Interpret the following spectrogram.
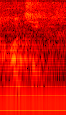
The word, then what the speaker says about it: rôti: Rôti. Même si tu as l'accent circonflexe, tu prononces le O ouvert.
